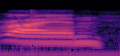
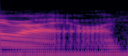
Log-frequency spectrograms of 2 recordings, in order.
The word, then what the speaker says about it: Ryone: The E is silent. Not Ryan. He goes by Ryion.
